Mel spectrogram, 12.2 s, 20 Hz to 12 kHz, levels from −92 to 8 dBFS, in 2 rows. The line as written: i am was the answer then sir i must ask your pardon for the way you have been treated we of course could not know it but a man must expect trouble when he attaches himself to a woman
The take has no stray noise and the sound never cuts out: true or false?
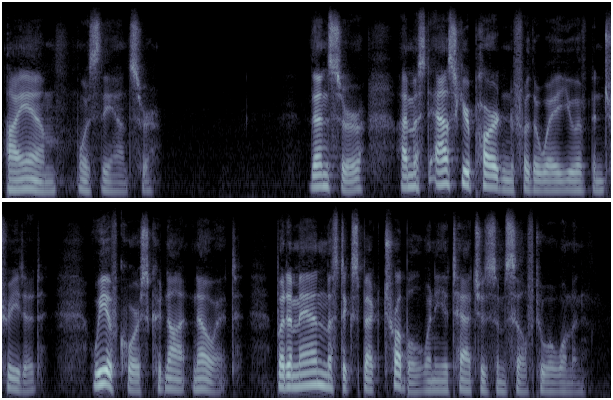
true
